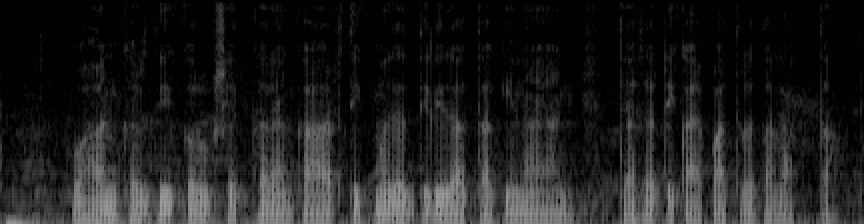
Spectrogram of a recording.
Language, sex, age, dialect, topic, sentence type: Marathi, male, 18-24, Southern Konkan, agriculture, question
